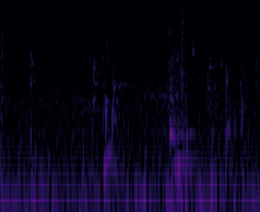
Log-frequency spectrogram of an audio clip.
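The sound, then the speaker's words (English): Quiet sips of water from a bottle, two soft wet slurps about half a second apart with faint swallowing noises and no talking. “Caffeine today is brought to you by no caffeine at all, water.”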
